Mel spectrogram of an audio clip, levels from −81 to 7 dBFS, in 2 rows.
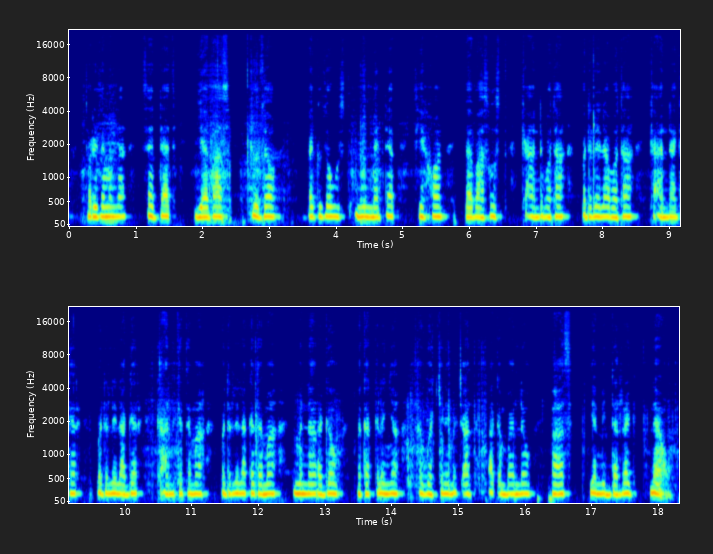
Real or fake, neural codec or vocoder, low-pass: real; none; 19.8 kHz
